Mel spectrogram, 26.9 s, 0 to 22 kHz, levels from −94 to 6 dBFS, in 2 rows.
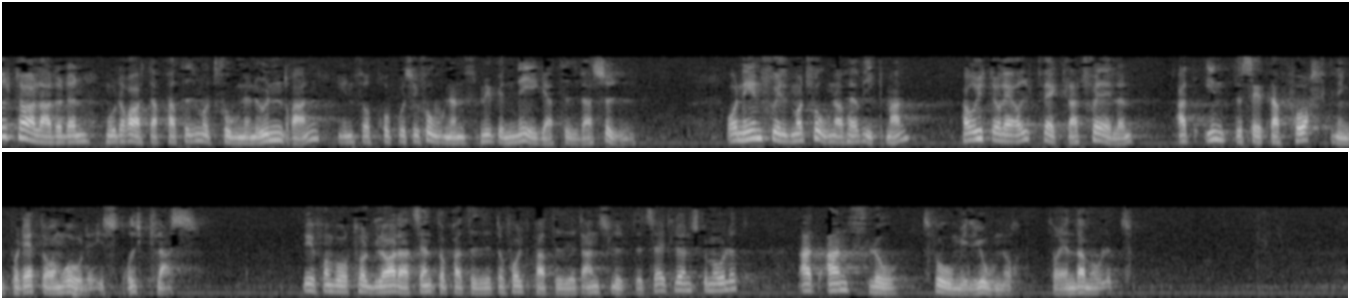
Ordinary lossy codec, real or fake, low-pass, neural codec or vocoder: MP3, 24 kbps; real; 5.4 kHz; none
